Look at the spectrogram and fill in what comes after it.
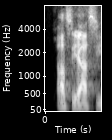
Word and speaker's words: Asiasi: and I think that felt like that Asiaki could, if that's not, help me there. Is that how you say it? – Asiasi, yes.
